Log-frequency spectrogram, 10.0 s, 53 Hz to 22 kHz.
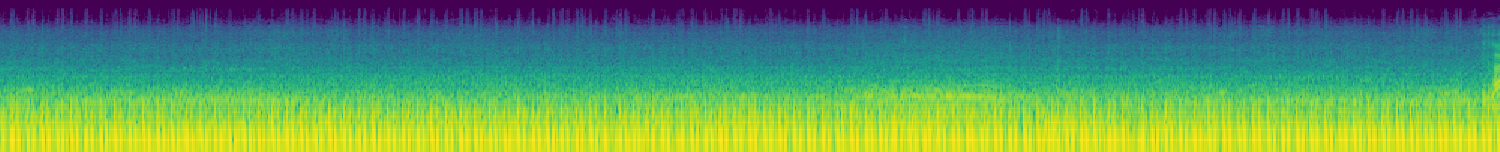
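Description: Polaris RZR side-by-side's engine idling steadily at about 1,300 rpm, heard from inside the cab as an even, rapid low pulsing.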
